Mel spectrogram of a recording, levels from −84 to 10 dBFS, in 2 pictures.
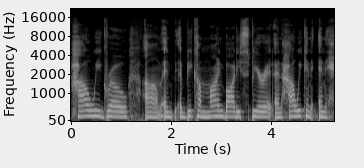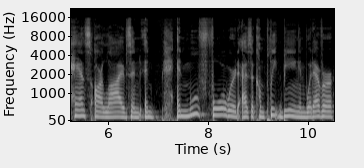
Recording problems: squashed, flat; heavily

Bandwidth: 15 kHz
